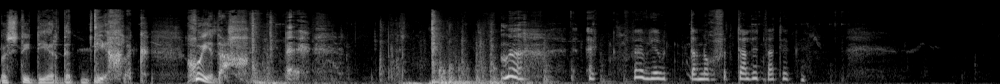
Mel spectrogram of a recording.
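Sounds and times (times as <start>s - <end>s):
speech: 0.0s - 3.4s, 5.1s - 8.2s
door shutting with thud: 2.4s - 3.1s, 4.0s - 6.2s.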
